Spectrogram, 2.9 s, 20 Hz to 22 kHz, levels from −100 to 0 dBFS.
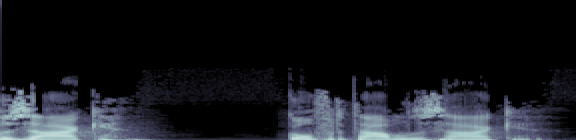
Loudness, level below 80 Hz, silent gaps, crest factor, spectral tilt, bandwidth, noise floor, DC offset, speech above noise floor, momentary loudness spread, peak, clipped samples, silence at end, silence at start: -22 LUFS; -40 dBFS; none; 20 dB; -5.5 dB/octave; 8.4 kHz; -76 dBFS; under 0.1%; 55 dB; 12 LU; -4 dBFS; under 0.1%; 0.25 s; 0 s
